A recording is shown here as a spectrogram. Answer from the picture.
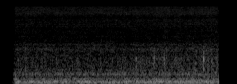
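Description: A pot of spicy beef soup boiling hard: a steady bubbling rumble, with a few faint pops in the second half.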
